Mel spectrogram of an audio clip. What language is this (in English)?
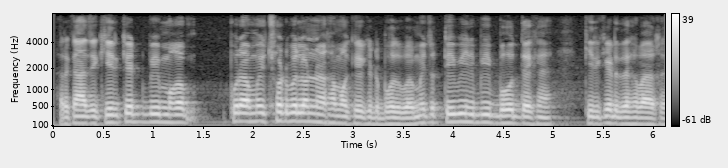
Odia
